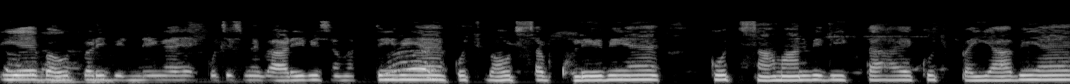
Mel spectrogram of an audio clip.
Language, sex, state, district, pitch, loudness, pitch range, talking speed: Hindi, female, Uttar Pradesh, Budaun, 205 Hz, -18 LUFS, 195-215 Hz, 145 wpm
